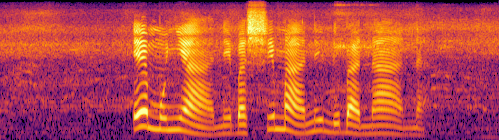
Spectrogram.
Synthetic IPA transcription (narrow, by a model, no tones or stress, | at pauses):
emuɲanɛɓaʃimanɛlɪɓanaːna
